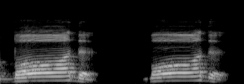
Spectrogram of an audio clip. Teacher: जुबान की करवट और ऊपर के दाढ़ों की जड़ से, विजडम टीथ के साथ जुबान के साइड्स लगेंगे, तो दौद, दौद, ये साइड्स ऑफ द टंग लगाने हैं वहां से, और दौद को भी पुर पढ़ना है, ठीक है, और तीन अलिफ तक खींचना है।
